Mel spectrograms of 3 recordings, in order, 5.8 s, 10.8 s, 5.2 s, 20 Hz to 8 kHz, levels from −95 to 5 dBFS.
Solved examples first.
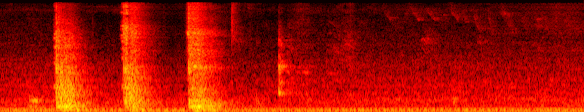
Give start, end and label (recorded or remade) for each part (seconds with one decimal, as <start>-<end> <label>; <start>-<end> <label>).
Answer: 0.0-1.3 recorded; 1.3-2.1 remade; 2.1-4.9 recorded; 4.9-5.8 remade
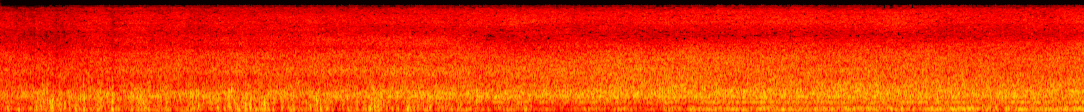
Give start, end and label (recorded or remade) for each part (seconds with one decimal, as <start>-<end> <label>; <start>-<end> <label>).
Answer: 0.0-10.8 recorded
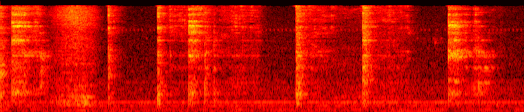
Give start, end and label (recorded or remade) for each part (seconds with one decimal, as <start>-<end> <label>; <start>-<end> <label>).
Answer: 0.0-5.2 recorded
